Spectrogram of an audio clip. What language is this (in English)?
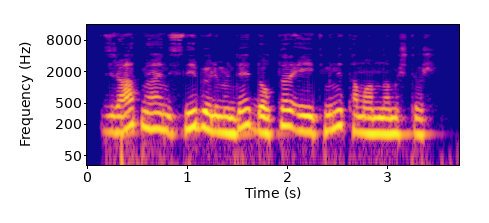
Turkish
